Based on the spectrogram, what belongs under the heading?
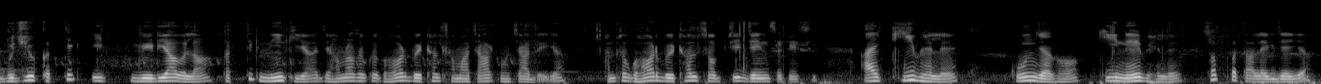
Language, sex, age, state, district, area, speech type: Maithili, male, 18-30, Bihar, Saharsa, rural, spontaneous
